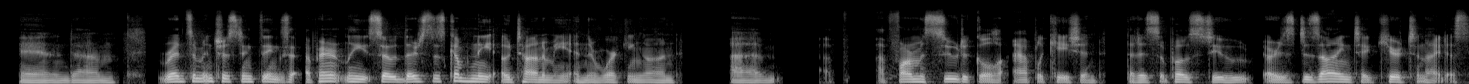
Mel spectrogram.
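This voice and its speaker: Heard on a very clean recording with a silent background, a man with an American accent has an unremarkable speaking voice. It is fairly low in pitch, with ordinary pitch variation and a moderate pace. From Texas. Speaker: podcast host. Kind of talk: casual chat.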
